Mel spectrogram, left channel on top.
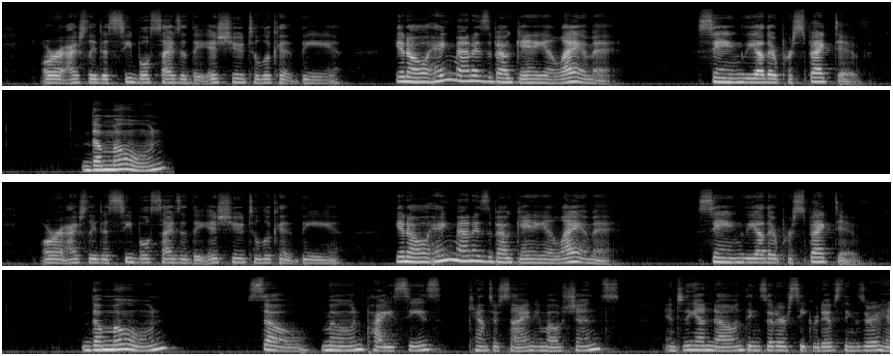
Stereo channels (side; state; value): left; drops out; at 10.6 s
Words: or actually to see both sides of the issue, to look at the, Hanged Man is about gaining enlightenment, seeing the other perspective. The Moon. So, Moon, Pisces, Cancer sign, emotions, into the unknown, things that are secretive, things that are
